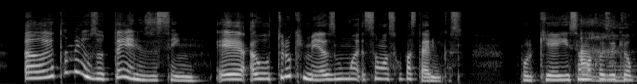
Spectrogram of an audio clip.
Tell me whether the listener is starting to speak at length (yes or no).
no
